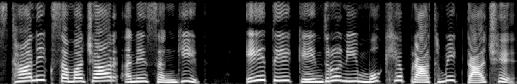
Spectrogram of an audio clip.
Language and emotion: Gujarati, neutral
